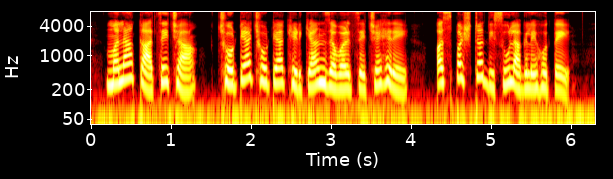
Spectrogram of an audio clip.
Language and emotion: Marathi, neutral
